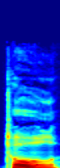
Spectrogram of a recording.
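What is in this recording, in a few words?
"toll", English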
